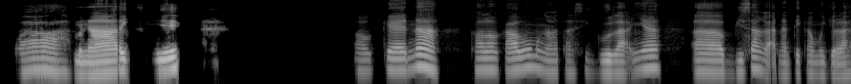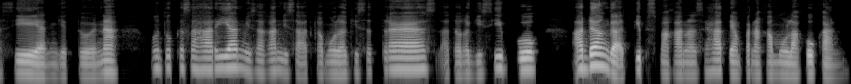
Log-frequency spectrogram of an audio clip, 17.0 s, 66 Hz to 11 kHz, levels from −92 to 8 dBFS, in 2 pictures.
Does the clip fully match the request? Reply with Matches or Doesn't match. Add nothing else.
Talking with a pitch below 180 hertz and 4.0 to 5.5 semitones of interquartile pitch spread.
Matches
